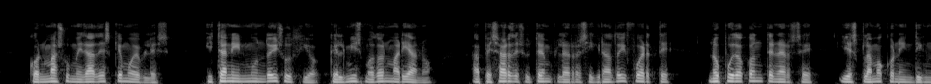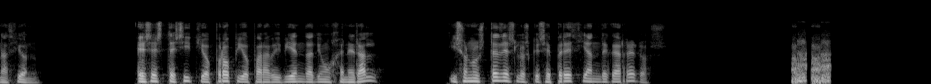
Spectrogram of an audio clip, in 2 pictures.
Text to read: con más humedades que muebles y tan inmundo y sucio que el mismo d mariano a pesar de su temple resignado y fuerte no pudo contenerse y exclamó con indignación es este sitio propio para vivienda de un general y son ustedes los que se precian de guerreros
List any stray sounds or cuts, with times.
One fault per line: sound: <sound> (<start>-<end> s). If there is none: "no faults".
sound: laugh (17.2-17.6 s)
